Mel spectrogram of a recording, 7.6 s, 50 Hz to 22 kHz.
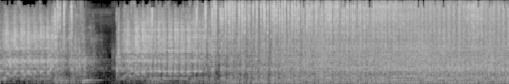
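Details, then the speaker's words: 1988 Ford Ranger: engine catches and runs, cuts out abruptly near a second and a half, then refires and runs unevenly; stalls after start-up, owner suspects a sensor is leaning out or richening the mixture too much. "just died on its own yeah yeah I didn't I didn't turn that off just straight up died so it started it sounded really nice when it was running there for a second and then it was like and it died"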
